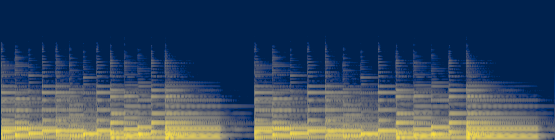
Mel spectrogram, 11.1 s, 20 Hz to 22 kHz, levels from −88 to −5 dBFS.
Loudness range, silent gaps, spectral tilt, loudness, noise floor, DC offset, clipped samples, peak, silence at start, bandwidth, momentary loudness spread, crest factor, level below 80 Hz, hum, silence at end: 2 LU; none; -13 dB/octave; -17 LUFS; -51 dBFS; under 0.1%; under 0.1%; 0 dBFS; 0 s; 3.9 kHz; 8 LU; 16 dB; -46 dBFS; none; 0.25 s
